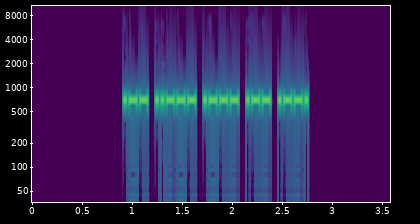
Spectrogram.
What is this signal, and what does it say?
Morse code, heard as a keyed tone, about 43 wpm, 700 Hz. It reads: W2JWP
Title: USA Call Signs - 5 Characters - 6x Character Spacing - 45wpm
